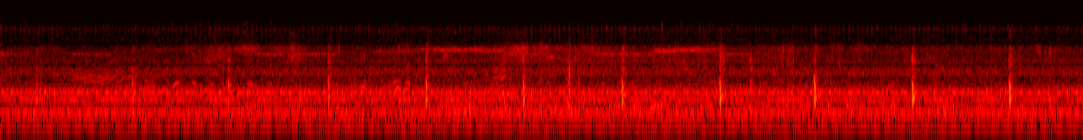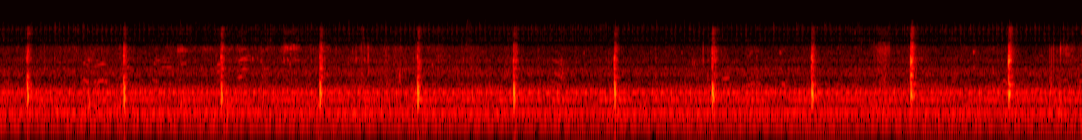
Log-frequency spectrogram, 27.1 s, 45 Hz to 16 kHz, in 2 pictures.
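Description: Lo-fi parade band under a steady low hum: faint high held notes of a tune in the first third, then a sharp regular beat about once every 1.2 seconds, growing louder towards the end.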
